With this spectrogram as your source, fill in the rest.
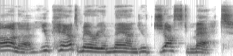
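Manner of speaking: storybook cartoon princess voice. In a guess-the-voice game, a player does an Elsa voice. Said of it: "do a voice and we have to guess".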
